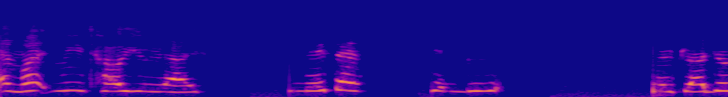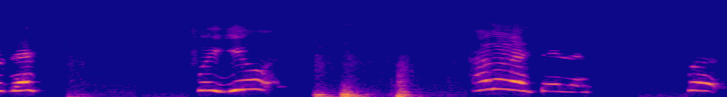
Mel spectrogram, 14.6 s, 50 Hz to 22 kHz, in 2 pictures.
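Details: Dysarthria in a 23-year-old woman with cerebral palsy since birth after premature birth at 27 weeks. She has a more advanced form affecting the brain centre that controls balance and uses a wheelchair. She believes her prematurity affects the stability of her speaking.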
